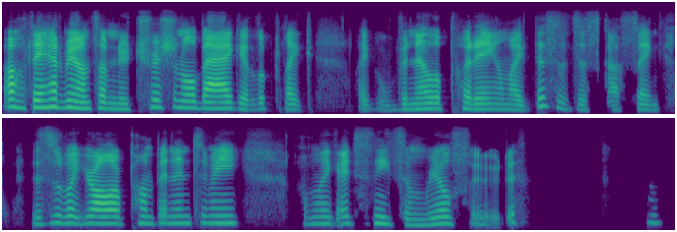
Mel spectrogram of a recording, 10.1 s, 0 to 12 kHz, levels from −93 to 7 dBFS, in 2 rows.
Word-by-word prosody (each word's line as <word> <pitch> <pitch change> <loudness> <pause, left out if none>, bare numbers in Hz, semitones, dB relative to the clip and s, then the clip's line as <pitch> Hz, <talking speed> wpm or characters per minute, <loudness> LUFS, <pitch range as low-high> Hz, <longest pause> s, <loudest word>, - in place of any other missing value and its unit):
Oh, 230 -2 +3
they 215 - +8
had 230 -1 +5
me 215 - +8
on 190 -1 +7
some 185 -3 -1
nutritional 200 +4 -2
bag. 185 -2 +6
It 150 - 0
looked 170 0 -12
like 155 -3 -4 0.3
like 150 -2 -6
vanilla 160 +5 -2
pudding, 165 -2 +2
I'm 155 - -11
like, 145 -1 -3
"This 255 -2 -7
is 180 -5 -15
disgusting. 145 +1 -7 0.3
This 195 +3 -11
is 230 - -4
what 220 -2 -1
you're 215 0 0
all 210 0 +5
pumping 215 +1 -6
into 220 +1 -5
me?" 225 0 +1 0.4
I'm 195 - -21
like, 205 0 -6
"I 210 - +3
just 205 - -17
need 210 -3 -4
some 170 -2 -12
real 200 +4 -4
food." - - -11 1.0
Uh 230 - -19
195 Hz, 215 wpm, -25 LUFS, 165-215 Hz, 1.0 s, they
